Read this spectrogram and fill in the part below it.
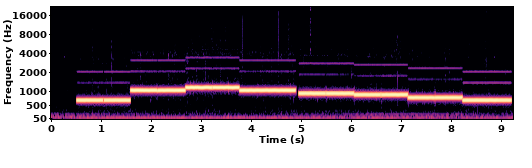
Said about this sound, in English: Here's the simplest and shortest tune we could think of. It's only part of a tune, really, played in pure tones, with none of those additional pitches we heard in the note played on the piano.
